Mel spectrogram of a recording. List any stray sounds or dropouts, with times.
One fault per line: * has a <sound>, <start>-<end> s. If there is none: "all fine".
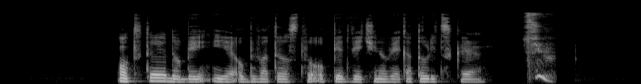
* has a sneeze, 5.2-5.6 s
